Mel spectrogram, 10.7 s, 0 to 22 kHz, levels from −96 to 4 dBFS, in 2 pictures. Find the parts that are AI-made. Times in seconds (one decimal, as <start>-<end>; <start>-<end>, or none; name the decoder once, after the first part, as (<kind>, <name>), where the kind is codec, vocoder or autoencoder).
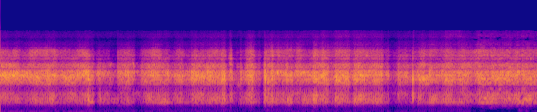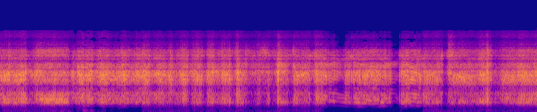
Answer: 0.0-4.7 (codec, ZipCodec); 5.4-6.1; 6.8-8.6; 9.6-10.7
